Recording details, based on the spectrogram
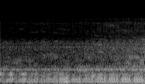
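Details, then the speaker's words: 1935 Ford deluxe with a 302 Boss V8, idling after first start in decades, moisture still needing to be dried out: deep, even V8 burble with a steady lope and no tapping or misses; running healthy. "But sure is good to hear that truck running."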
